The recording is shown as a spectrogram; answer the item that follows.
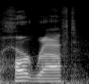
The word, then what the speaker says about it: Hartranft: then shout out Brandon Hartranft who or heart raft heart ramped whatever you want to call it people say the N is silent don't know how the end can be silent in the middle of all that jumble but anyway heart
